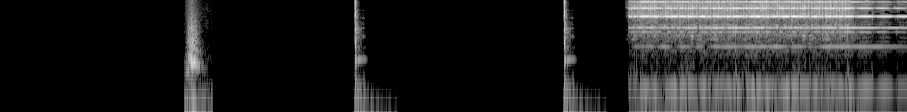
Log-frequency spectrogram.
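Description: End-screen sound effects: a short pop as a word appears, two clicks like a mouse button, then a notification bell ringing with a quick pulsing trill for about two seconds, fading near the end.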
